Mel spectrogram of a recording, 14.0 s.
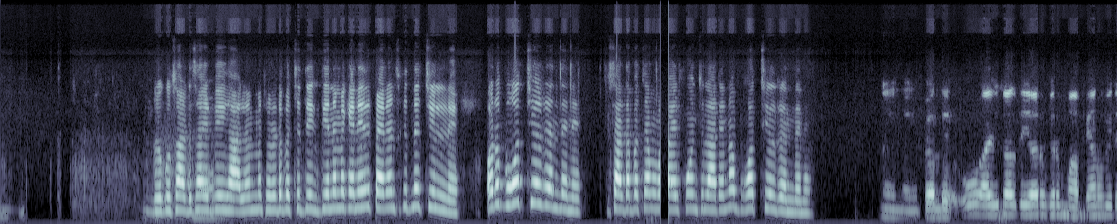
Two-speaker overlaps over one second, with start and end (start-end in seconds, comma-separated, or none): none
